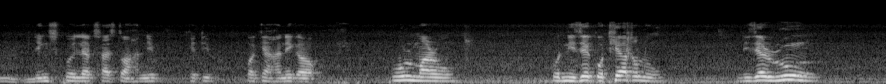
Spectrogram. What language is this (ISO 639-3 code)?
asm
